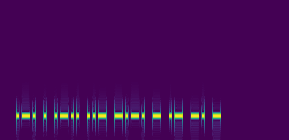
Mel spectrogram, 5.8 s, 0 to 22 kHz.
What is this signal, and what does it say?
Morse code, heard as a keyed tone, about 22 wpm, 700 Hz. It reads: RELUCTANT
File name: 9 Letter Words - First 3 Letters Given - 22wpm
